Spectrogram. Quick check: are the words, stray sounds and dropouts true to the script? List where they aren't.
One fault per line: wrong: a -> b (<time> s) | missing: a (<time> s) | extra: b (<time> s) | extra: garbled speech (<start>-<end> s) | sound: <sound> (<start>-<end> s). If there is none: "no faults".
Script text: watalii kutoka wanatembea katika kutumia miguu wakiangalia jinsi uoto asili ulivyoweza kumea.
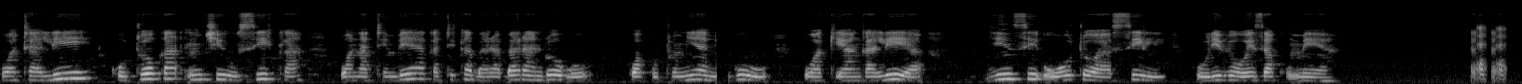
extra: nchi husika (1.8 s)
extra: barabara ndogo kwa (4.7 s)
sound: dropout (7.2-7.3 s)
extra: wa (10.9 s)
sound: laugh (14.7-15.1 s)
